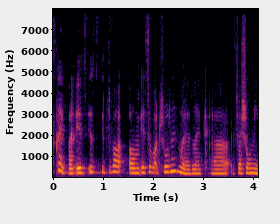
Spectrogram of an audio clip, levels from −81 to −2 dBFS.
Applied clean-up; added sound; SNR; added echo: neural separator model SepFormer DNS4.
